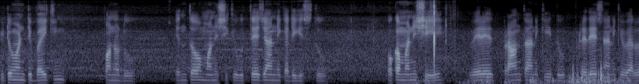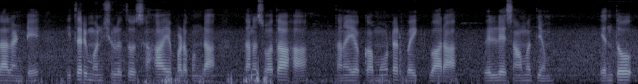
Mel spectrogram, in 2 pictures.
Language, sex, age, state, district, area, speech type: Telugu, male, 18-30, Andhra Pradesh, Guntur, urban, spontaneous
